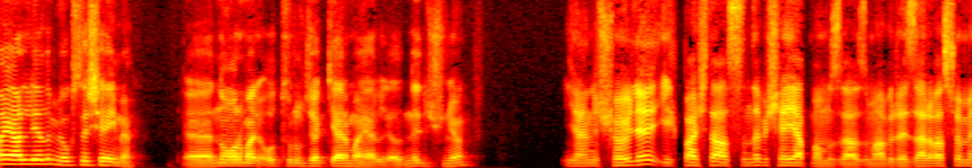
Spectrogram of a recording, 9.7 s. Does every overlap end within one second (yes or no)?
yes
